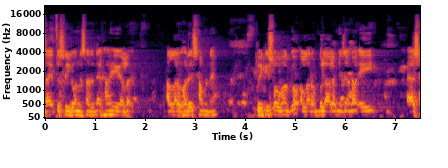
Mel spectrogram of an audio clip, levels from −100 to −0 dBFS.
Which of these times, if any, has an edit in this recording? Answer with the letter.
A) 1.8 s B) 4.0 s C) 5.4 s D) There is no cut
D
